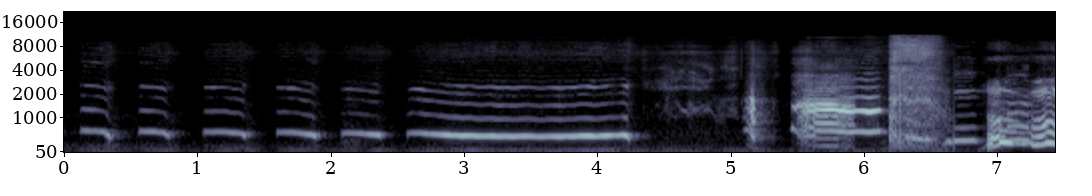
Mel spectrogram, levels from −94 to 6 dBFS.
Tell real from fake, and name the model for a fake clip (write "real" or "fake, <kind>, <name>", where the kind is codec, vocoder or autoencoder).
fake, autoencoder, DAC-VAE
